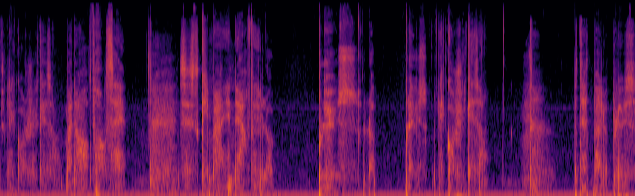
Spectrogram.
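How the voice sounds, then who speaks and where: A man whispers at a very slow pace, with long, frequent pauses, big swings in loudness and noticeable background noise. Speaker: ASMR creator playing an English teacher. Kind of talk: ASMR language-class roleplay.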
